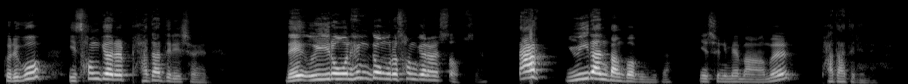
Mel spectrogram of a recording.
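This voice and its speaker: Middle-aged pastor preaching, high voice that swings all over, acts out the story bits. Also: male voice, fairly quick. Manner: lively storytelling, acting out voices in quotes; leads congregation in call-and-response reading. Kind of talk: sermon.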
